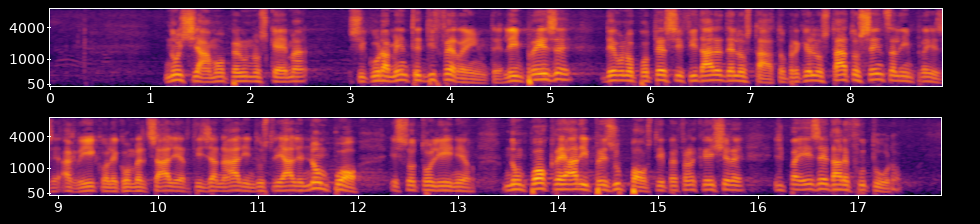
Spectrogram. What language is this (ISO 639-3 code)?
ita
